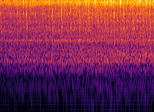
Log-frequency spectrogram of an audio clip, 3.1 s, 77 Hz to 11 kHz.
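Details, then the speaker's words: 2010 Ford Fusion with an intermittent misfire, PCM replaced, idling with a scope on coil 4 and injector 4: steady, even hiss and hum with no stumbles, running smoothly for now before the misfire returns under load. "You know, right now it's perfect. So you just let the scope roll so we don't miss any data. Sounds very nice and smooth."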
